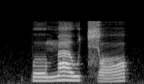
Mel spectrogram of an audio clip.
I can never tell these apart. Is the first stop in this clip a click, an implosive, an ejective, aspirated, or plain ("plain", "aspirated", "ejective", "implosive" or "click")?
plain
